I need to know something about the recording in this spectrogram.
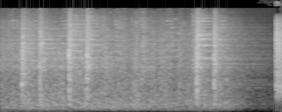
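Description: A train rumbles along steadily with a rushing roar, its wheels striking rail joints in paired clickety-clack beats that repeat at intervals, fairly loud, before the noise cuts off abruptly.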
